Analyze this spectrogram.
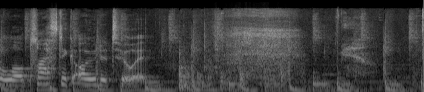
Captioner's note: sniffs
